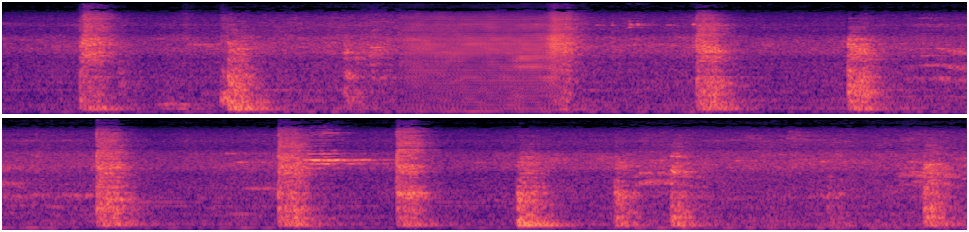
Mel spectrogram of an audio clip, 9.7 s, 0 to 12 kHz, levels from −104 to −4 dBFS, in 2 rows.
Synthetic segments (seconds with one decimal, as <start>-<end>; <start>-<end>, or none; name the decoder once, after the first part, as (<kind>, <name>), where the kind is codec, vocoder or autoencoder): 2.0-2.8 (vocoder, Vocos)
